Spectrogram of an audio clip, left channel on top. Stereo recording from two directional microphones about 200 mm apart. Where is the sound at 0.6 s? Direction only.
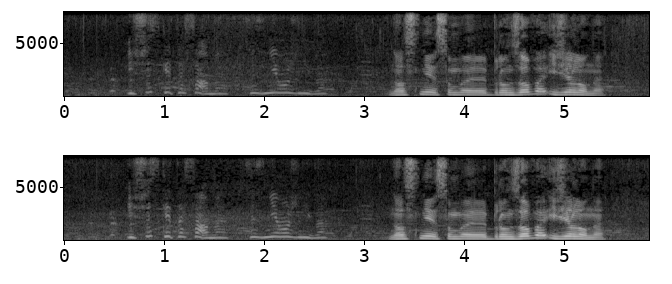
20° right (ahead or behind).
